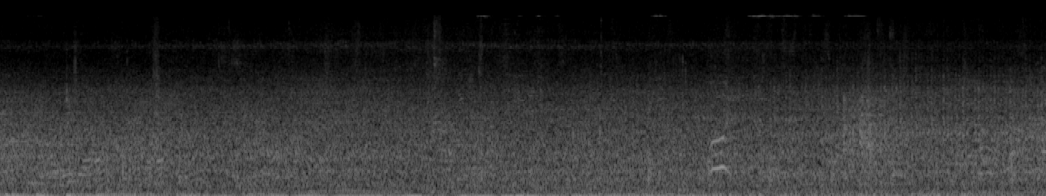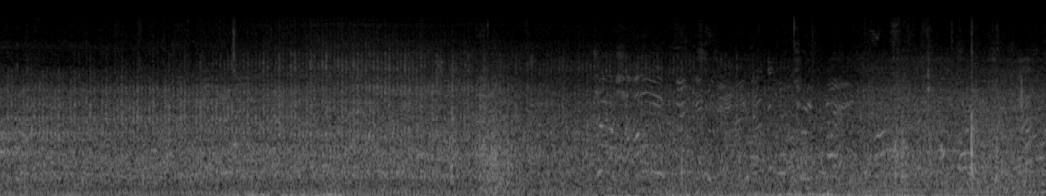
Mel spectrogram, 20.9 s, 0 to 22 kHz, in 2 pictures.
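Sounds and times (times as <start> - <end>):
engine and tyre rumble: 0.0 - 20.9
people's voices: 9.4 - 15.1, 16.2 - 20.9.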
